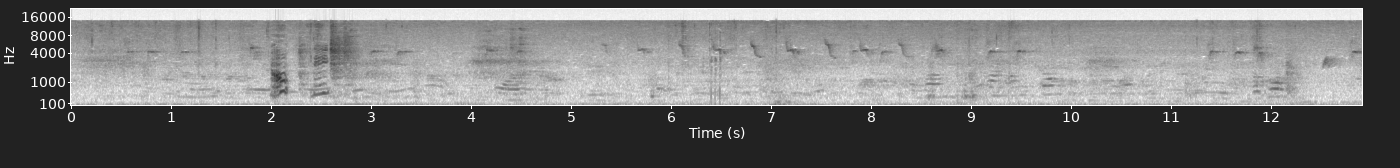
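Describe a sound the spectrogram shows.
Dry hay rustles and crackles as a rabbit moves through it.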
